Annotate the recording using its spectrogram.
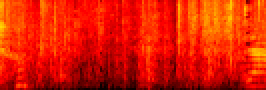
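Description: A shopping bag rustling and crinkling as it is lifted and handled.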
